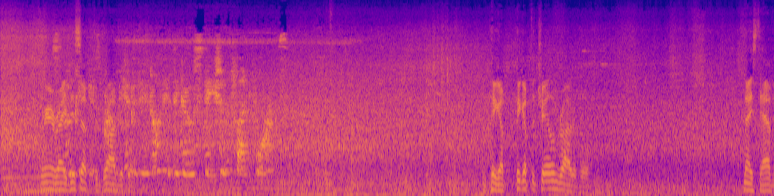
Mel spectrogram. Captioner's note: chuckles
